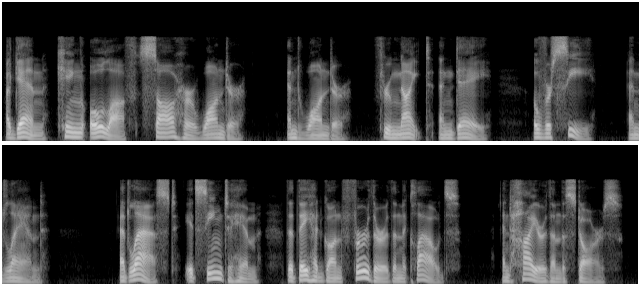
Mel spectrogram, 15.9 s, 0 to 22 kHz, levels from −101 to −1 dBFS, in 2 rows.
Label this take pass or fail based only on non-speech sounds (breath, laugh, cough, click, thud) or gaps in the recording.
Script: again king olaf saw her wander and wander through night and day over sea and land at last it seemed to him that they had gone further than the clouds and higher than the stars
pass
